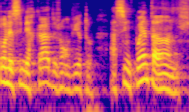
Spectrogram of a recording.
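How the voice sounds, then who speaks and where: A man talks with lively intonation, keeping a fairly slow pace. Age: 70s. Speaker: business executive. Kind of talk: casual interview talk. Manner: halting, repeats words.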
